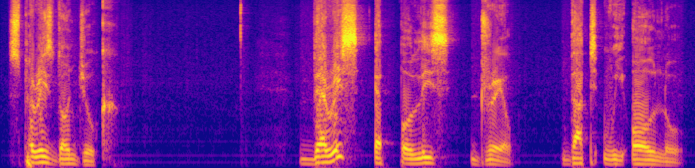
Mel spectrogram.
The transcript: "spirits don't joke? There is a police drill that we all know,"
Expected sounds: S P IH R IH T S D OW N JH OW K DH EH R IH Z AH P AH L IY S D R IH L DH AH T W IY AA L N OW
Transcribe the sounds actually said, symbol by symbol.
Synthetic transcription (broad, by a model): S P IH R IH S D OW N JH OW K DH EH R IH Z AH P AH L IY S D R IH L DH AH T W IY AA L N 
